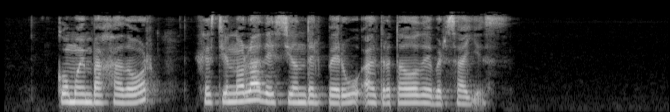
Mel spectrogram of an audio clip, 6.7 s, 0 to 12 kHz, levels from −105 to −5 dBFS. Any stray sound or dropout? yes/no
no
